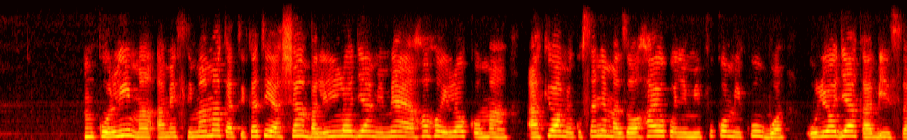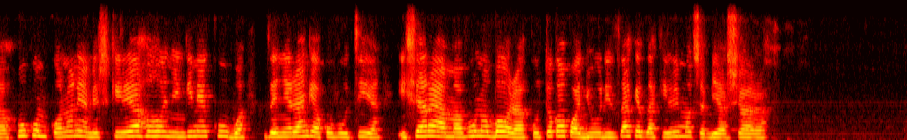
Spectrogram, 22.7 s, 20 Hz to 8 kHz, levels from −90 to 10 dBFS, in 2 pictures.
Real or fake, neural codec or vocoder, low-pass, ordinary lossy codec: real; none; 7.2 kHz; Opus, 24 kbps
